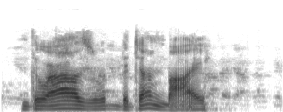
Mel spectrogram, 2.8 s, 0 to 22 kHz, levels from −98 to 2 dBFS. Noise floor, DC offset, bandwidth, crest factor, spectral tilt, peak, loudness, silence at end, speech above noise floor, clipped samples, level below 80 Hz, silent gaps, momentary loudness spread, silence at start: -57 dBFS; under 0.1%; 7.6 kHz; 20 dB; -6.5 dB/octave; -6 dBFS; -23 LUFS; 0.75 s; 34 dB; under 0.1%; -64 dBFS; none; 11 LU; 0.25 s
